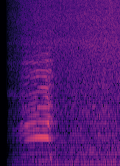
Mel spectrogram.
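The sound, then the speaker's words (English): A single drawn-out cow moo as cattle are led to the milking shed on a farm in early morning, loud and tonal for about a second before giving way to steady low background noise. “I think I can hear the cows being taken to the milking shed.”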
